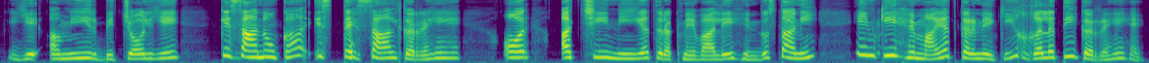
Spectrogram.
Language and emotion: Urdu, disgusted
